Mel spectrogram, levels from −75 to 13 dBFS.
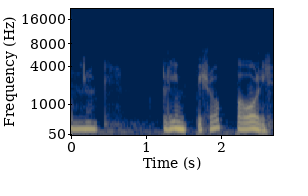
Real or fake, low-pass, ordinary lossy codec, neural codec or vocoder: real; 7.2 kHz; none; none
